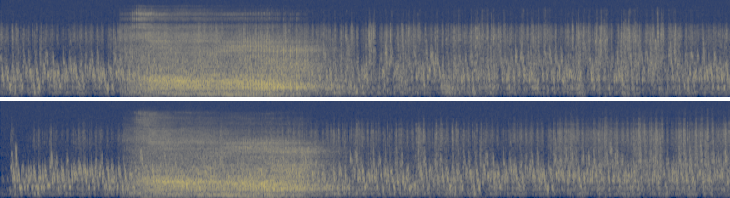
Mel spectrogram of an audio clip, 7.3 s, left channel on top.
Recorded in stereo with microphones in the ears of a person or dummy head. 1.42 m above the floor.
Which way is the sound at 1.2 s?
65° left (ahead or behind).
